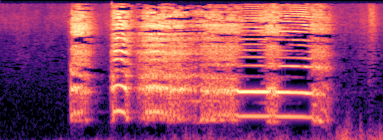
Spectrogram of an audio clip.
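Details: A white rooster in an Andalusian village crows once: two rough opening syllables, then a sustained harsh call with a clear held tone near the end, fading out over faint low background rumble.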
